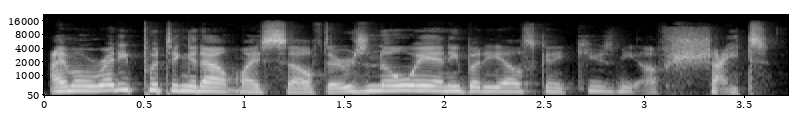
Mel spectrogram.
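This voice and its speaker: A woman's voice: mid-range voice, very fast, darkish tone, no room sound, clean studio sound. A young adult woman streaming casual chat, rambling, giggling often and swearing freely. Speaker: VTuber streamer.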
